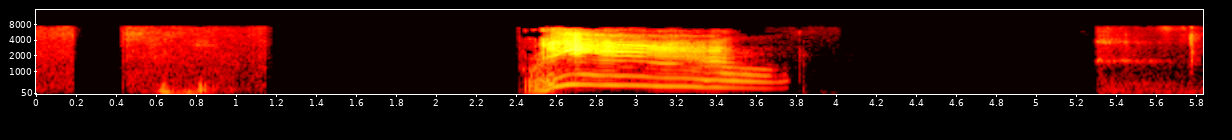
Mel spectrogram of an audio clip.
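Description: A single drawn-out cat meow from a movie, loud, rising then sliding down in pitch over about a second, set between brief muffled noises and stretches of silence.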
